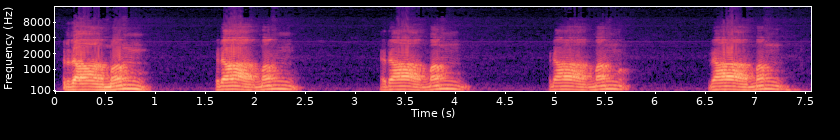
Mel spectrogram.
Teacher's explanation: But while pronouncing anuswara, it is just pure nasal sound. · So there definitely lips. There will be a connection of the lips, but there is not much effort of the lips involved while pronouncing anuswar.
